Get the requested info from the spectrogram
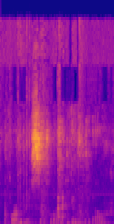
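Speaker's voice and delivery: soft pitying whisper to the listeners; whispered aside. A narrator's reading. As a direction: breathe it out in sympathy.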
